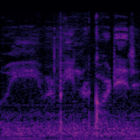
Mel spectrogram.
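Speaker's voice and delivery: hushed whisper. Real, not acted. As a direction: whisper it so the camera won't catch. Camera came on, hushed.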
